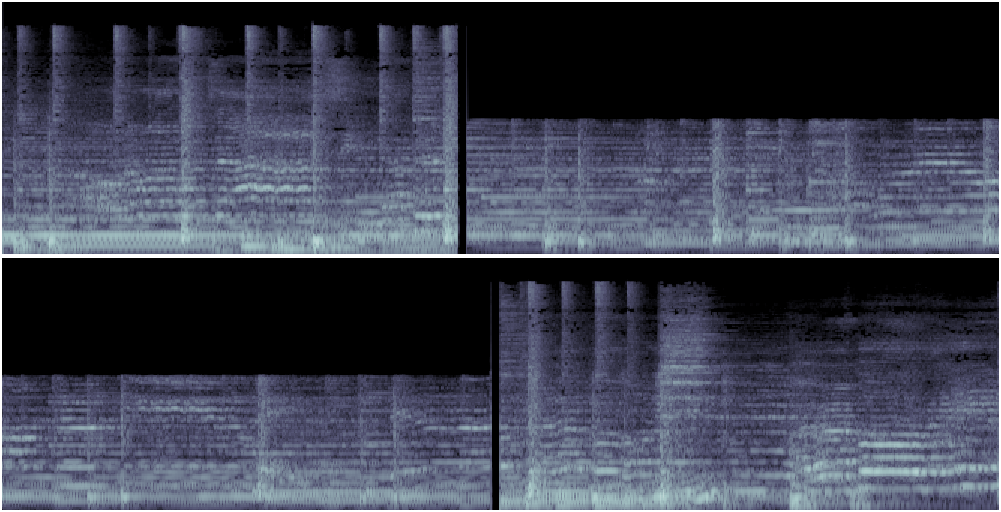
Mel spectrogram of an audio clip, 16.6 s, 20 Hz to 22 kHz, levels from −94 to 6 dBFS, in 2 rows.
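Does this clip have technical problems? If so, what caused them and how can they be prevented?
Yes. At 3.79 s the sound drops out for about 80 ms, then returns dull and boxy, with nothing above 3.8 kHz. It is a few decibels quieter and carries a faint new background noise. At 12.45 s the full band comes back. The likely cause is the input switched to a poorer device, such as another microphone or a headset's call profile, which passes a narrower band. To prevent it, lock the recording input to one device and disable automatic switching.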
